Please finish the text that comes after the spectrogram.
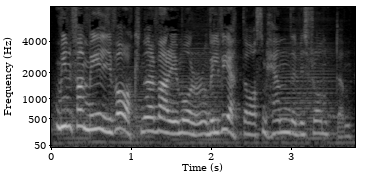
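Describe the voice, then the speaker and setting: A woman's voice: fairly high pitch, darkish tone, natural voice. A woman playing a hurt, anxious young woman in an audio drama, speaking earnestly and formally to estranged lovers. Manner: earnest, wounded, formal address.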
